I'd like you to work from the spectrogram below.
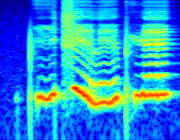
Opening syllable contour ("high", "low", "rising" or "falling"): rising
